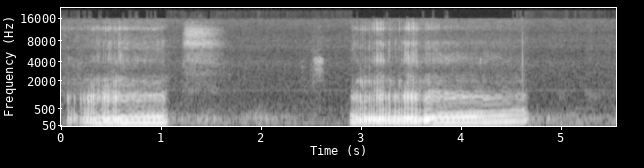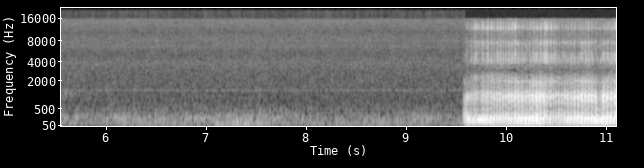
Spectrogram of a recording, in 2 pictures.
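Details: Pet dog Hallie snoring loudly in three long, droning, harmonic breaths, each rough and nasal with a wavering rising tone, separated by several seconds of quiet breathing.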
